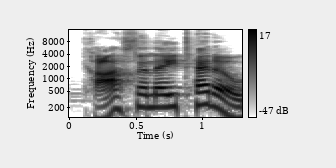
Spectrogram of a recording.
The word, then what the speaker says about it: Kasane Teto: And that is with that is a vocal a Vocaloid song by Kasane Tedto pronounced Kasane Tedto because I'm tired of getting flames for that in my comment section.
